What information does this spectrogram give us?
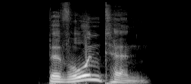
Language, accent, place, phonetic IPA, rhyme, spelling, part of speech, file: German, Germany, Berlin, [bəˈvoːntn̩], -oːntn̩, bewohnten, adjective / verb, De-bewohnten.ogg
- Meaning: inflection of bewohnt: 1. strong genitive masculine/neuter singular 2. weak/mixed genitive/dative all-gender singular 3. strong/weak/mixed accusative masculine singular 4. strong dative plural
